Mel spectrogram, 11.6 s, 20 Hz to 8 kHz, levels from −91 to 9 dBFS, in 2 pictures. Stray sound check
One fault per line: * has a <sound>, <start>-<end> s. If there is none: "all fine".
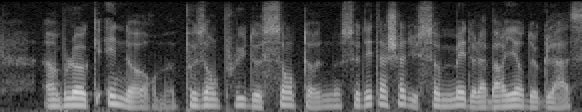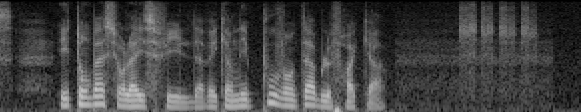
* has a laugh, 10.4-11.2 s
